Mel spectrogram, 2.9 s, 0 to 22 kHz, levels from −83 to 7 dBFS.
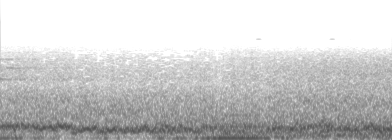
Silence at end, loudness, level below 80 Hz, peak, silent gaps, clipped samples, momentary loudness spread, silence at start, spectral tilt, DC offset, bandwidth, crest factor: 0 s; -27 LUFS; -36 dBFS; -16 dBFS; none; under 0.1%; 1 LU; 0 s; -10 dB/octave; under 0.1%; 5.8 kHz; 10 dB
